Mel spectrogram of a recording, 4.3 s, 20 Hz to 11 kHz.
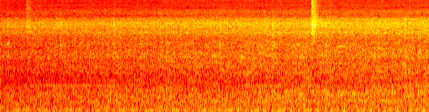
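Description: A CC201 diesel locomotive, number CC201-8315, idles at the Purwokerto main depot, giving a steady, loud low rumble with no break and no talk.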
